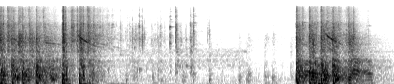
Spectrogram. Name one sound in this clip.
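Metal clicks and rattles as a rifle is reloaded.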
